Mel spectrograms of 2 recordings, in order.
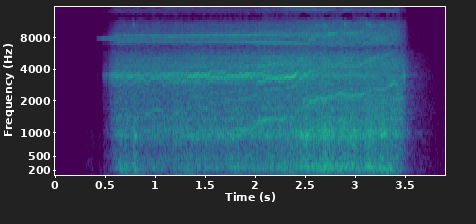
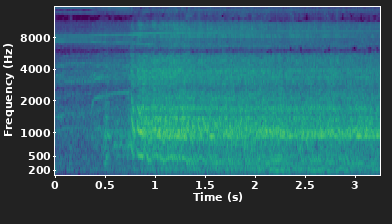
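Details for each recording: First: Drilling out aluminum Nissan wheels on a 1997 Toyota RAV4 with a 60-degree bit for Toyota lug nuts, bit held perfectly straight and pushed down hard: even, high-pitched whir held steady without chatter, cutting smoothly. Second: 60-degree countersink bit drilling out Nissan wheel lug-nut seats for Toyota lug nuts on a 1997 Toyota RAV4: a thin, high squealing buzz as the bit chatters from too little push, leaving ridges instead of a true 60-degree seat.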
